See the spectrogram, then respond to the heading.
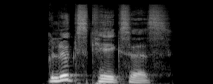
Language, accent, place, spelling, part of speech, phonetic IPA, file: German, Germany, Berlin, Glückskekses, noun, [ˈɡlʏksˌkeːksəs], De-Glückskekses.ogg
- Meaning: genitive singular of Glückskeks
